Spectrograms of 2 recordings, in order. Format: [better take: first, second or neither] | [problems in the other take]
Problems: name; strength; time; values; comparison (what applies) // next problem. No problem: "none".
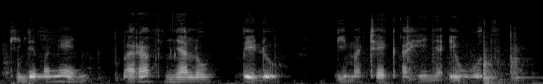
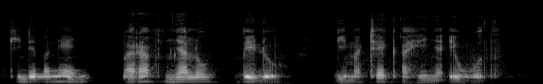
second | background sound (Door); 16 dB below the speech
